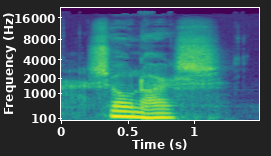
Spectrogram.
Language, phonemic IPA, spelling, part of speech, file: Dutch, /ˈsonɑrs/, sonars, noun, Nl-sonars.ogg
- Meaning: plural of sonar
